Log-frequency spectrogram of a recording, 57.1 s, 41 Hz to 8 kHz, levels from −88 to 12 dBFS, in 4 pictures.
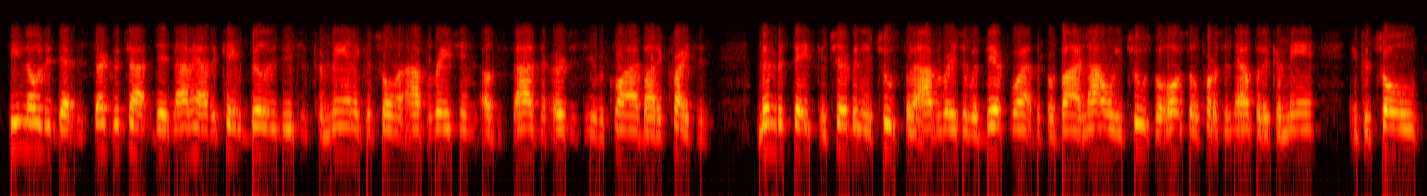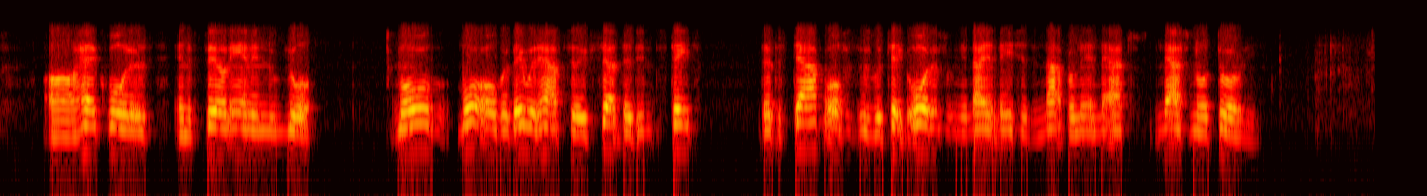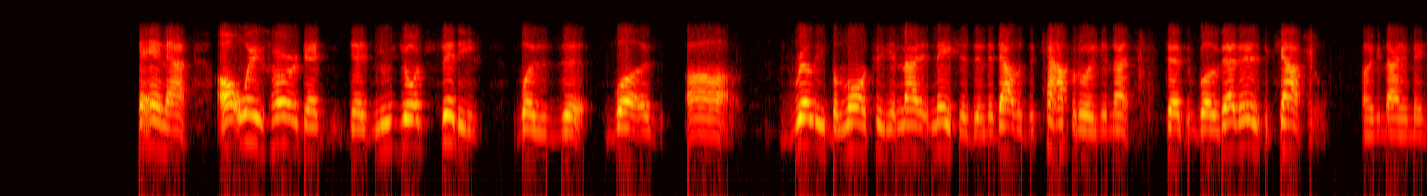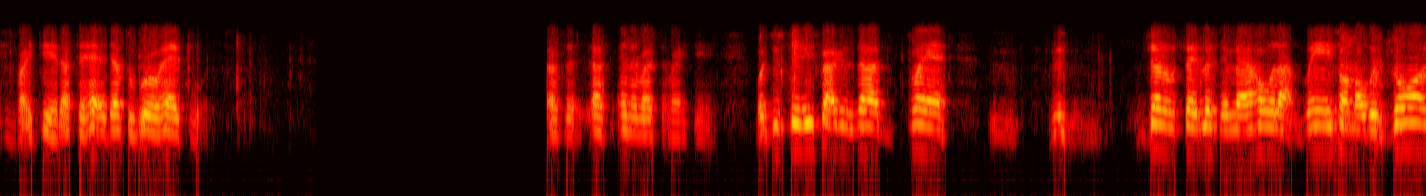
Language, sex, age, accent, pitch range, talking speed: English, male, 50-69, American, 120-145 Hz, 160 wpm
